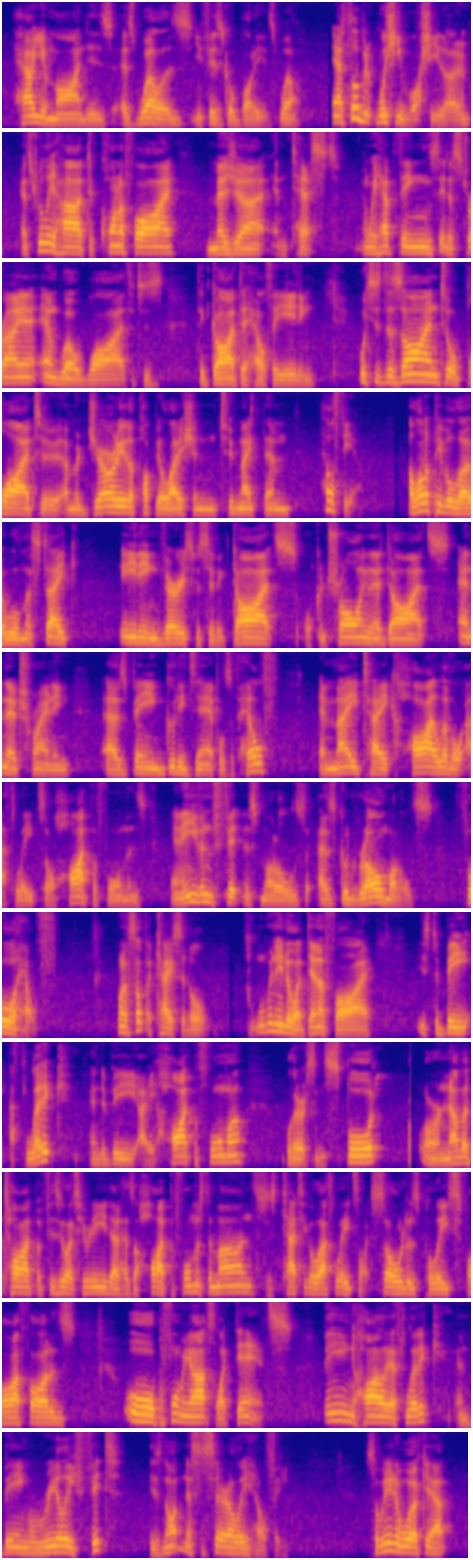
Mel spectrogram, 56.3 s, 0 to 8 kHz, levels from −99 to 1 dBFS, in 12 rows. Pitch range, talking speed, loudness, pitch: 120-150 Hz, 180 wpm, -21 LUFS, 130 Hz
